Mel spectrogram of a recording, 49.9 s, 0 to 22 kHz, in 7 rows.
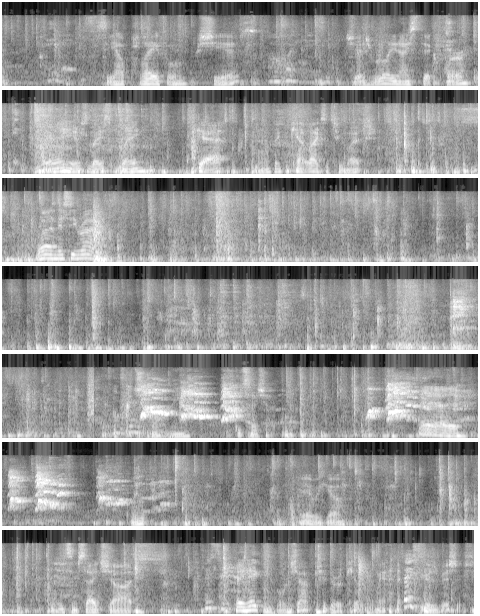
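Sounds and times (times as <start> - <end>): scuffling and scratching on floor: 3.8 - 30.9
puppy whimpering and yipping: 30.5 - 33.0, 34.0 - 38.4
claws clicking on hard floor: 32.7 - 34.8, 35.8 - 44.0.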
